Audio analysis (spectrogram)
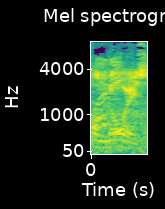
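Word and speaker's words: Noyes: lanter light Fred andth it's not it's Fred and eth noise and their noise their name is spelled n o y s not the noise like yeah the museum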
